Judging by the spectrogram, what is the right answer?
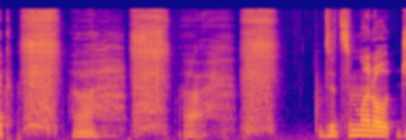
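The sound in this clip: Someone sniffs Flonase nasal spray up the nose with several sharp, forceful inhalations. Short voiced grunts come between them, and a longer vocal sound follows at the end.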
